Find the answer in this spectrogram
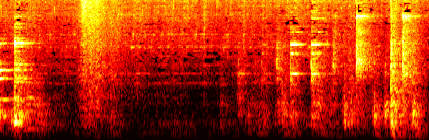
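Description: Metal cookware and utensils being handled, with short clanks and clinks. The loudest comes at the very start, and a cluster of ringing clinks follows near the end.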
